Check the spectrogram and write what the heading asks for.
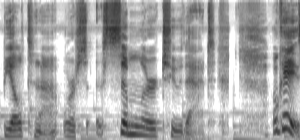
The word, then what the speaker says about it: Bealtaine: in Irish it's spelled Bealtaine, Bealtaine, and it's pronounced like Bealtaine, or similar to that.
